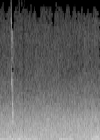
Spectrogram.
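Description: Rushing white water of a river rapids raft ride, a steady loud hiss, under background music with a regular beat and a stepping bass line.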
